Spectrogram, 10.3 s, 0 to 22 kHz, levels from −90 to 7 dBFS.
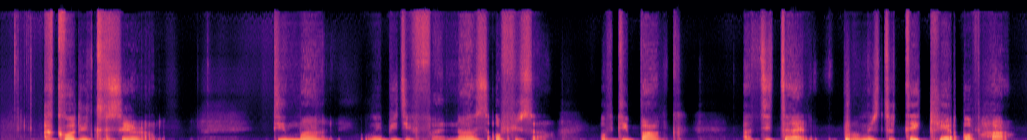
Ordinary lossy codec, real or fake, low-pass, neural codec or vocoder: none; fake; none; autoencoder, 48 kHz, 32 numbers a frame, DAC-VAE, trained on Japanese speech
